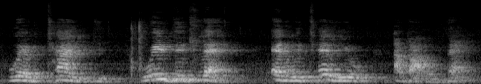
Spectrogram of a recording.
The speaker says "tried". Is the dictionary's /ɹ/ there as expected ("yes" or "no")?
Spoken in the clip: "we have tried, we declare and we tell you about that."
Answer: no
